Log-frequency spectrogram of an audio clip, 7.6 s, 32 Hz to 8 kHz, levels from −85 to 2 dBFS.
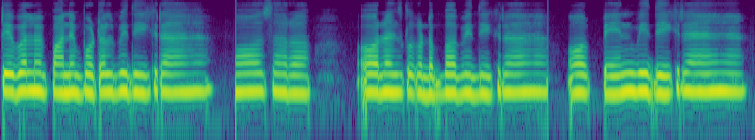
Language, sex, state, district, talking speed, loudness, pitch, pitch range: Hindi, female, Jharkhand, Palamu, 190 wpm, -13 LUFS, 220 Hz, 215-225 Hz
